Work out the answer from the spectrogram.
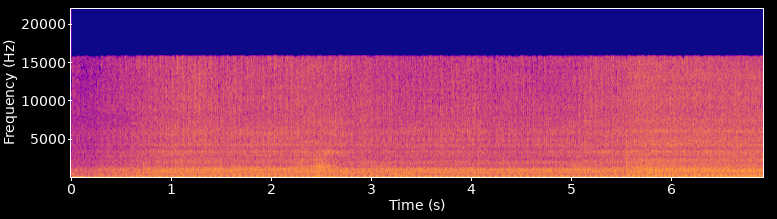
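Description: Royal Enfield Classic 350's single-cylinder engine running steadily, growing louder about five and a half seconds in.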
